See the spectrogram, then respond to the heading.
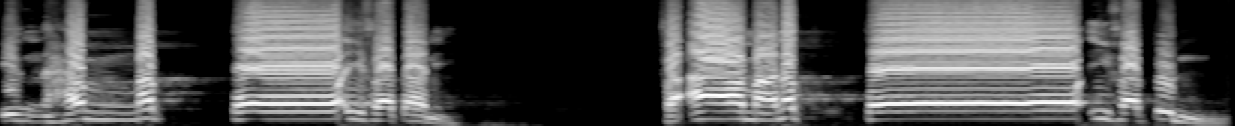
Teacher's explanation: Ta dengan po makhrajnya sama. Ujung lidah bertemu dengan pangkal gigi seri atas. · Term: diidghamkan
